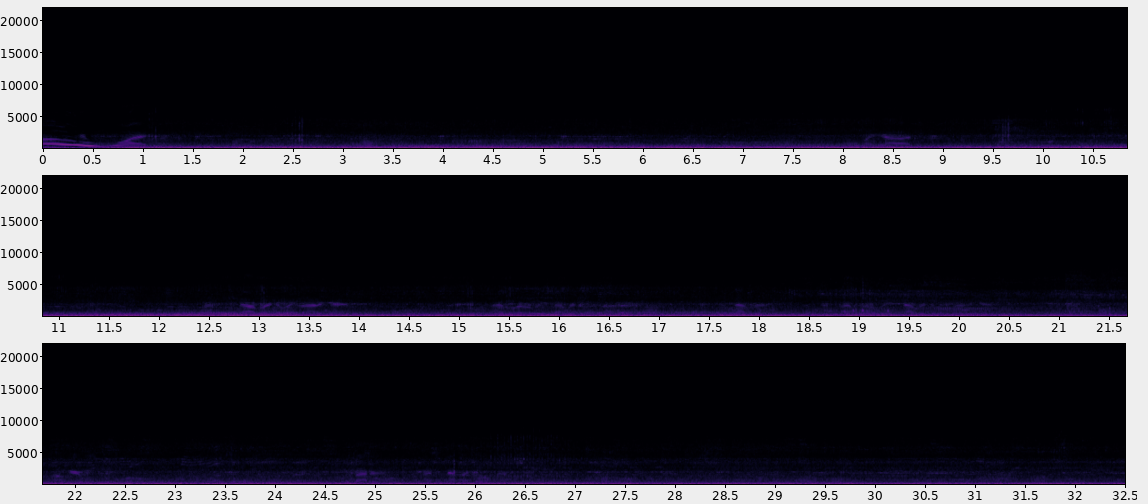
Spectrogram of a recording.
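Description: Steady wind rumble on a slingshot ride's onboard camera microphone as the capsule swings in the air, with a short falling yell right at the start and a few muffled voices underneath.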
